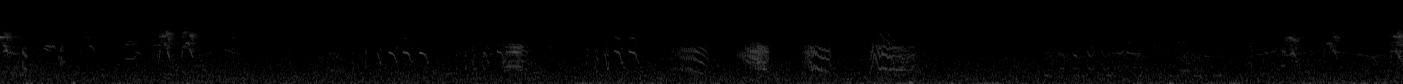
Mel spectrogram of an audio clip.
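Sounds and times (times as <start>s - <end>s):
birds chirping: 0.0s - 2.6s.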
